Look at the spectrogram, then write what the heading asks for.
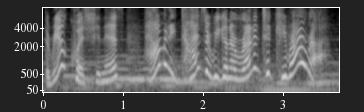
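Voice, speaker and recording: Squeaky, excitable little fairy girl. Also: a little fast, heavily acted. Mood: curious. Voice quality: squeaky, childlike voice. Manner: refers to self in third person, exclamatory. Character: Paimon, small excitable childlike fairy girl companion. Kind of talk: animated video game voice acting. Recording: loud music behind the voice. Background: game music.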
